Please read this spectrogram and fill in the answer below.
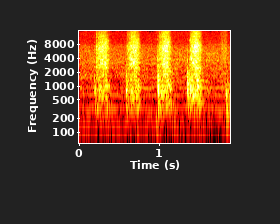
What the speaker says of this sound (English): take you a good sharp knife and just kind of scrape with the grain of the wood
